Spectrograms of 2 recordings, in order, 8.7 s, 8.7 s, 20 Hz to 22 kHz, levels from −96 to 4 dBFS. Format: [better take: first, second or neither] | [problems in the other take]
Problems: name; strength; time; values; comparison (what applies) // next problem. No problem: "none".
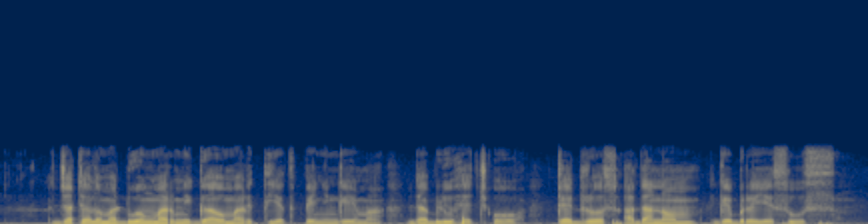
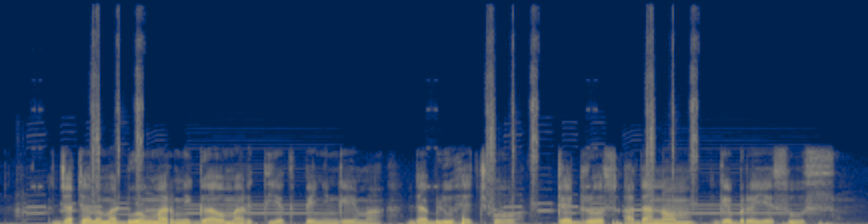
first | background sound (Harmonica + Camera); 18 dB below the speech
